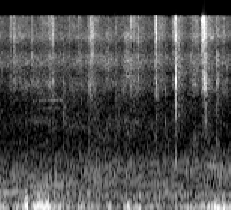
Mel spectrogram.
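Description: Footsteps and camera-handling thumps while walking across a yard: irregular low thuds, the sharpest about a quarter second in.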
